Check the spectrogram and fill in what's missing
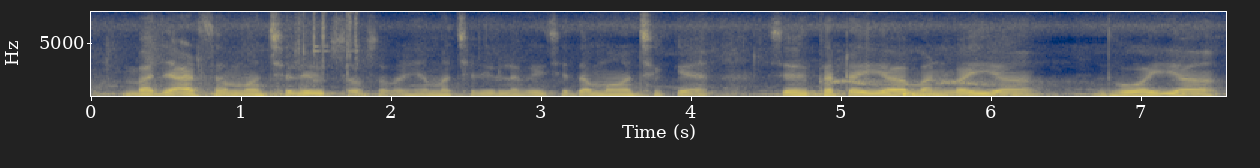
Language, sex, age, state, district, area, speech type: Maithili, female, 45-60, Bihar, Muzaffarpur, rural, spontaneous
